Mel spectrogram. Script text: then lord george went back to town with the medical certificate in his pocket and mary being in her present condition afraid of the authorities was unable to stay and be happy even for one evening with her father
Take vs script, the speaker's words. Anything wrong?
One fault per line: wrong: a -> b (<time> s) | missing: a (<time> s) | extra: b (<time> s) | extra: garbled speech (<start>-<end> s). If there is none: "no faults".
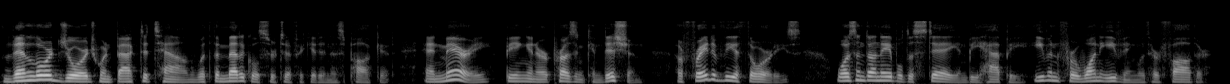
wrong: was -> wasn't (8.3 s)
